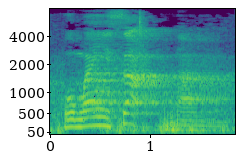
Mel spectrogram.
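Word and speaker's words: هميسع: Ha gulung mim ya sim ain. Humaisyah. Humaisyah.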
